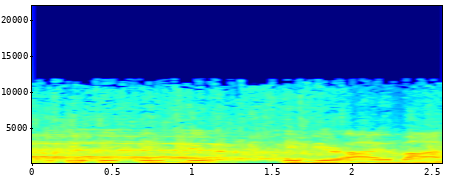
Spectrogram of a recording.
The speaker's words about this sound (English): Oh, you can give the Lord a better clap offering than that.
